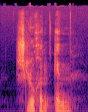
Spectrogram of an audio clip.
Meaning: inflection of inslaan: 1. plural past indicative 2. plural past subjunctive
- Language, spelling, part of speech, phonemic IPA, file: Dutch, sloegen in, verb, /ˈsluɣə(n) ˈɪn/, Nl-sloegen in.ogg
